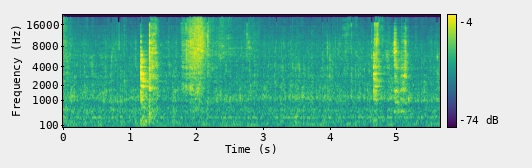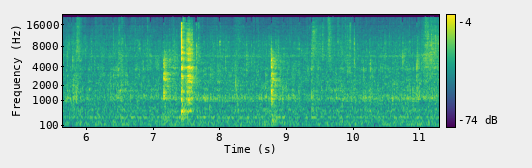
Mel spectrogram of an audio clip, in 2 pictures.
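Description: Squid adobo with cabbage being stirred in a frying pan, a steady low simmer broken by several sharp utensil scrapes and clinks against the pan, close and alone without talk.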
